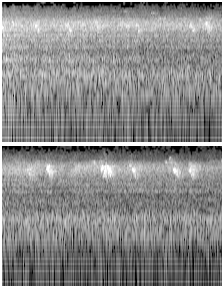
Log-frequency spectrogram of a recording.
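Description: Rumble of a freight train fading as it moves off down the line, with a small bird chirping over and over, more often near the end.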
